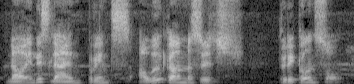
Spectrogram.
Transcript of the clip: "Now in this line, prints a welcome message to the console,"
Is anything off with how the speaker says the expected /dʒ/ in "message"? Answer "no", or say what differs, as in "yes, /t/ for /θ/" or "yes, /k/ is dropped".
no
